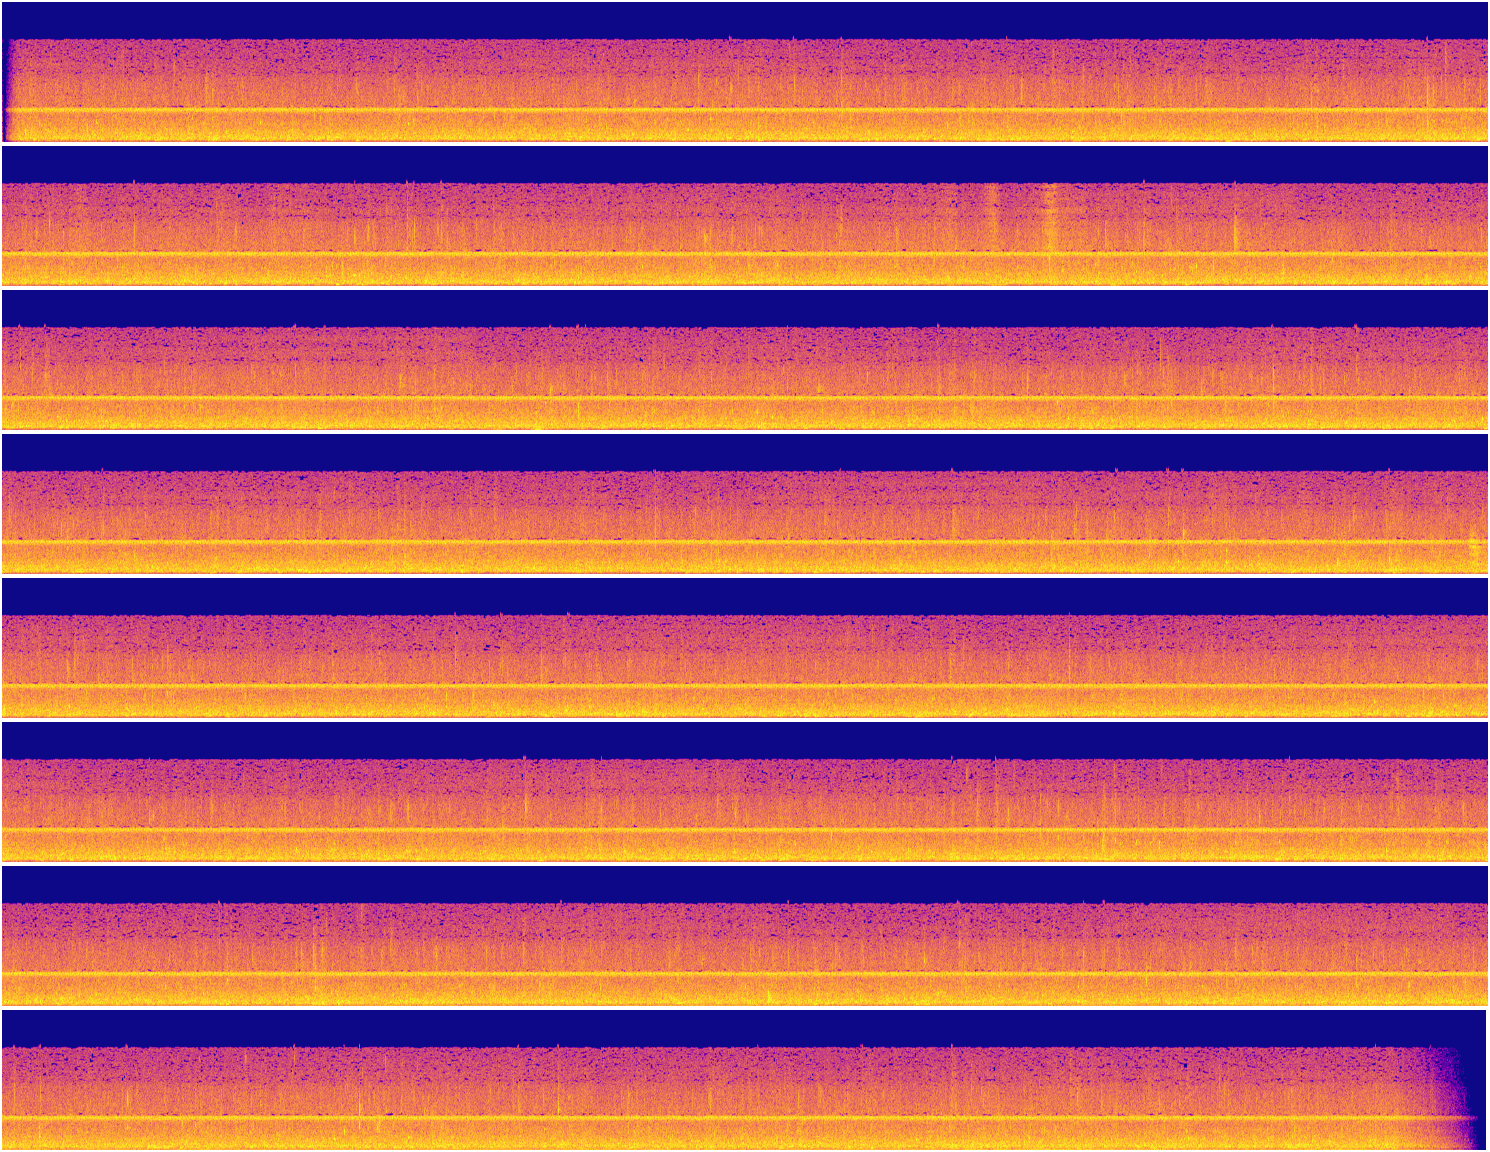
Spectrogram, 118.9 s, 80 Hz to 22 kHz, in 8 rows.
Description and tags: Ambience-Wildlife Duncan Southern Ontario
A field recording of a field near Duncan Ontario.
Actually Mono
sennheiser 412
SD 552
Ambience, birds, bugs, Duncan, Field-Recording, insects, nature, Ontario, wildlife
